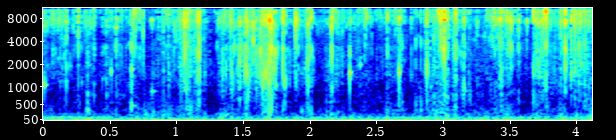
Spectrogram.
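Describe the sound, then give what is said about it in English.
Irregular dripping and crackling ticks from a pipe cleaner working in a pipe, with no water involved: scattered sharp clicks over a steady low hum and a constant fizzy hiss, with no voices. “I hear the drips.”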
